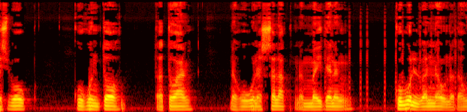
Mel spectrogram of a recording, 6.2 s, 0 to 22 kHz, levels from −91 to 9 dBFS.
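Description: From 4.17 to 6.07 s, GSM signalling bursts from a nearby 2G phone are rectified by the audio circuit, producing a galloping dit-dit-dit of short 217 Hz buzzes roughly 20 dB below the speech.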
